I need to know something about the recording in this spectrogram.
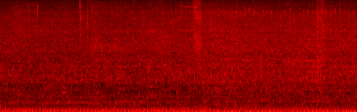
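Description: A motorbike engine idles with a low, steady rumble.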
